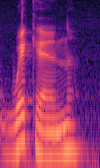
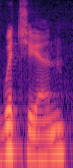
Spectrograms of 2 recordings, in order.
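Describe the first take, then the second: First: The middle consonant is a hard k sound. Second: The middle consonant is a ch sound.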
